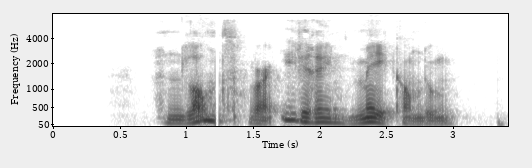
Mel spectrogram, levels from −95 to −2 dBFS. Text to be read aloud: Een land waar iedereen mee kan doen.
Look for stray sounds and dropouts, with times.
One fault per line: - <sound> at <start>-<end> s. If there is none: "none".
- dropout at 1.2-1.2 s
